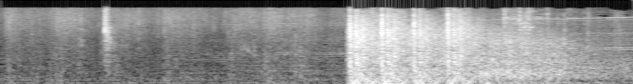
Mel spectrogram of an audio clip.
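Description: Revolver fire in the survival game Rust. A couple of faint pops come first, then one loud close shot with a short ringing tail.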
